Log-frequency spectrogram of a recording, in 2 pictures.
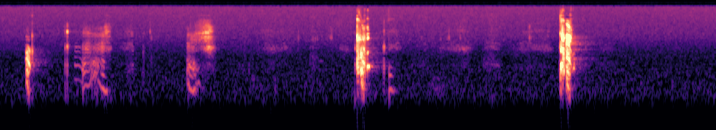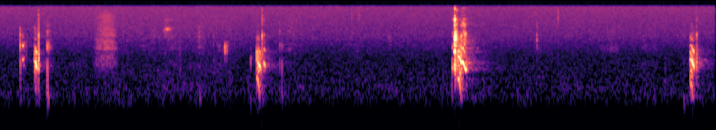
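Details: Baby with a pacifier hiccupping: short, sharp bursts every few seconds in a quiet room, about seven in eighteen seconds; infant hiccups.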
